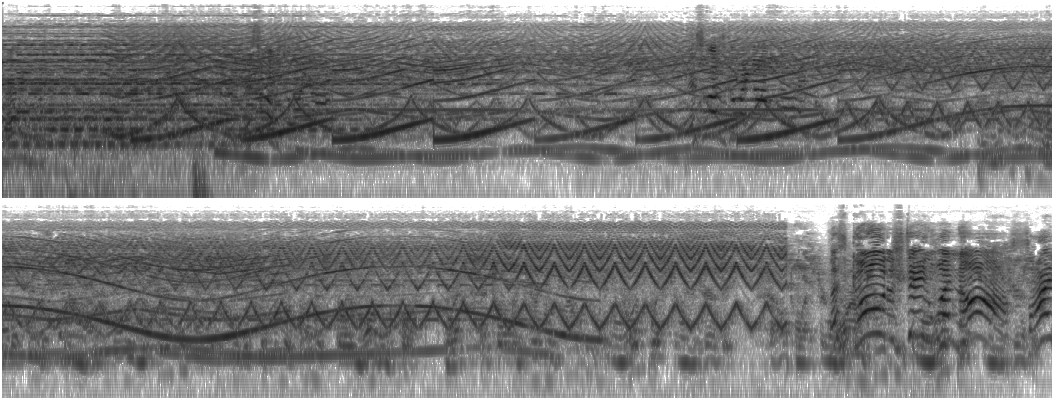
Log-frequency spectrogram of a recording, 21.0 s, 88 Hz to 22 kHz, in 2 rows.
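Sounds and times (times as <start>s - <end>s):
electronic sirens wailing and yelping: 0.0s - 19.0s.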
